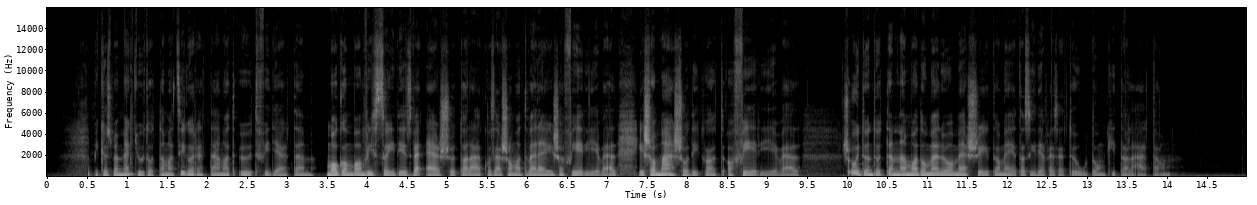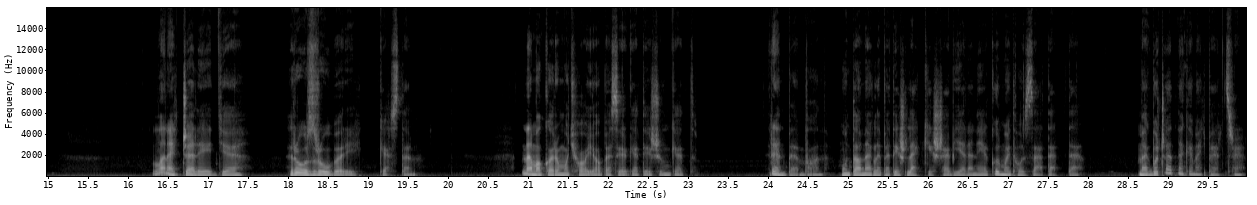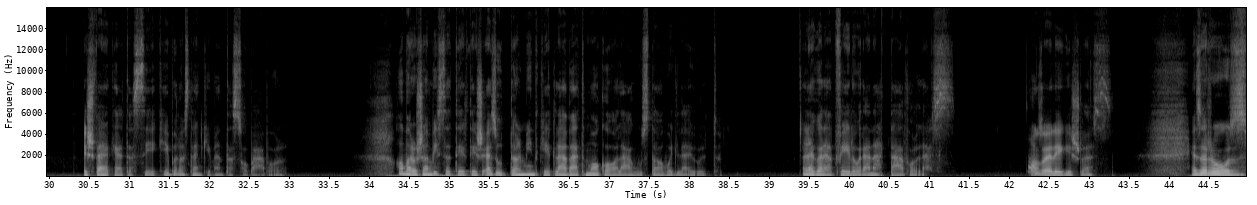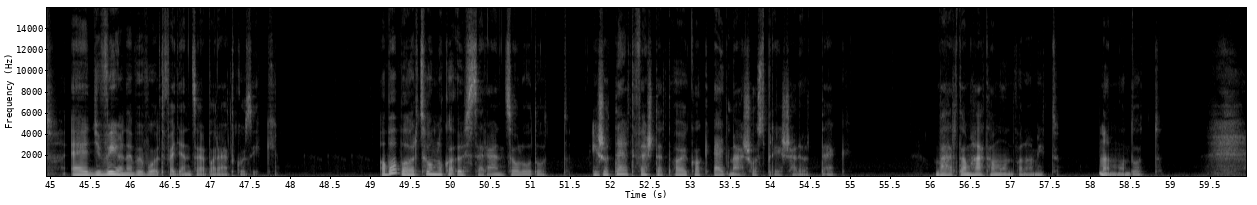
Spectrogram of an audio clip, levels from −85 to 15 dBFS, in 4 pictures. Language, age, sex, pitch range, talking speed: Hungarian, 20-39, female, 125-165 Hz, 110 wpm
